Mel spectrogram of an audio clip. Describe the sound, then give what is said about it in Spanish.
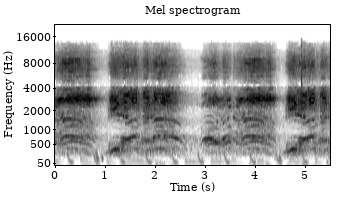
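A large crowd of young people in Mondragón chants the slogan "Que la lucha es el camino" in unison, the loud shouted phrase repeating in a steady rhythm roughly every couple of seconds, with brief dips between repetitions. “Que la lucha es el camino, gritan.”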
